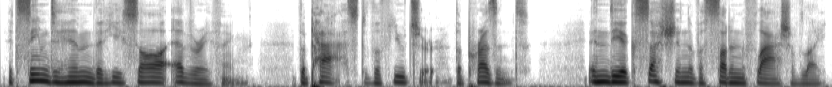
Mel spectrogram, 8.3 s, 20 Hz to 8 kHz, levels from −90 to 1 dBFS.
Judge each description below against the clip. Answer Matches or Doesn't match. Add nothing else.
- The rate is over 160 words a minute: Doesn't match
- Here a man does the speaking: Matches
